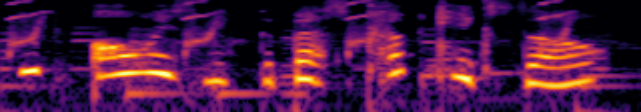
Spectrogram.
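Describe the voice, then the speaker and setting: A woman's voice: very high voice, moderate pace. A woman voicing sweet, girlish cartoon ponies in a fan audio story, with music behind her. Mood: shy, gentle.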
